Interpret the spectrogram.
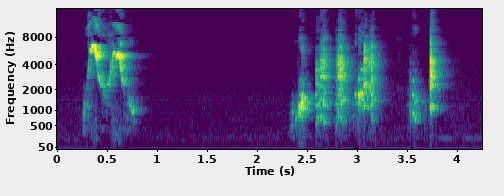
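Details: Grey parrot, a household pet, prattling to itself: a high two-part squeal, a pause, then a rapid burst of harsh, noisy chatter syllables ending in a sharp note.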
